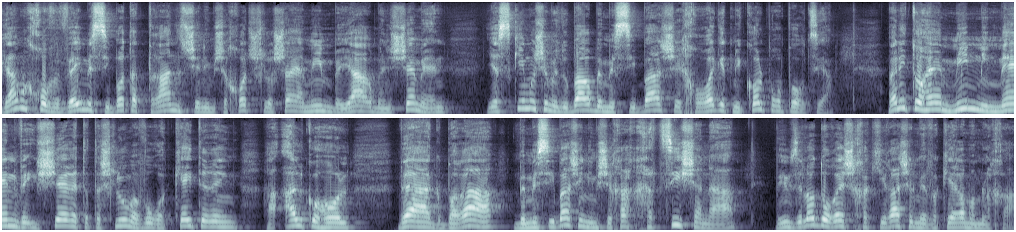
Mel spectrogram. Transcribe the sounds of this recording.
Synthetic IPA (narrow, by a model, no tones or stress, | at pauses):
ɡamχo̞veve̞jme̞sibo̞that̪ʁansʃe̞nimʃaχo̞tʃlo̞ʃajamimbe̞jaːʁbe̞nʃe̞me̞n | jaskimuʃeme̞dubaʁbe̞me̞sibaʃe̞χo̞ʁe̞ɡe̞tmikʰo̞lpʁo̞po̞ʁt͡sija̰ | veanit̪o̞ɦe̞mimime̞nveiʃe̞ʁethataʃlumavuʁakʰejte̞ʁiŋɡhaʔalko̞ɦo̞l | ve̞aːɡbaʁabeme̞sibaʃenimʃaχaχat͡siʃana | veimze̞lo̞d̪o̞ʁe̞ʃχakʰiʁaʃe̞lme̞vake̞ʁhamamlaχa̰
